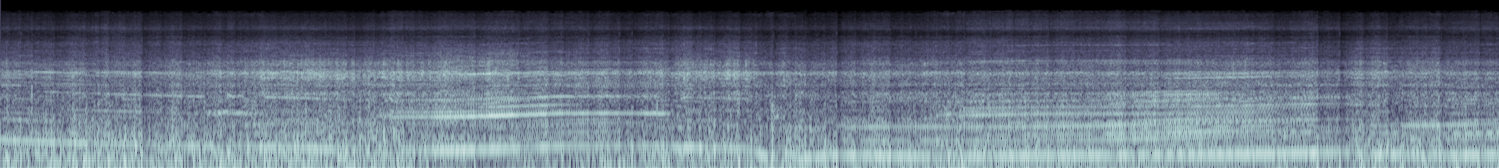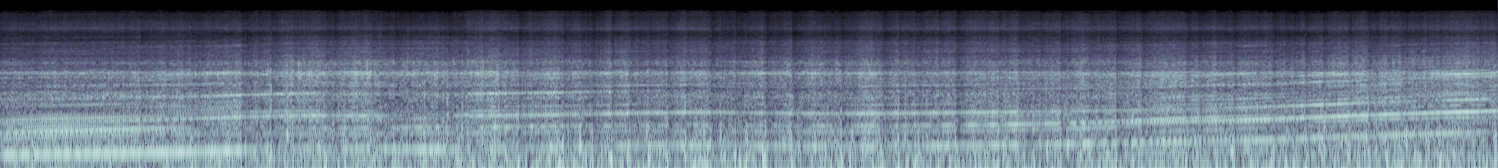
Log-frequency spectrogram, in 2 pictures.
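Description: Sport motorcycle engine heard onboard at track speed, its note falling and rising with throttle and gear changes, climbing steadily through the last third, over heavy wind rush.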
